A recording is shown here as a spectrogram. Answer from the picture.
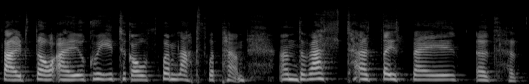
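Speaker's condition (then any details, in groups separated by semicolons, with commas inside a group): Deafness; deaf accent combined with Texas accent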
